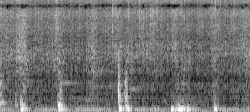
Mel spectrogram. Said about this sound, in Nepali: अब यसलाई एकैछिन फेरि म भुट्दैछु, फेरि छोपेर।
